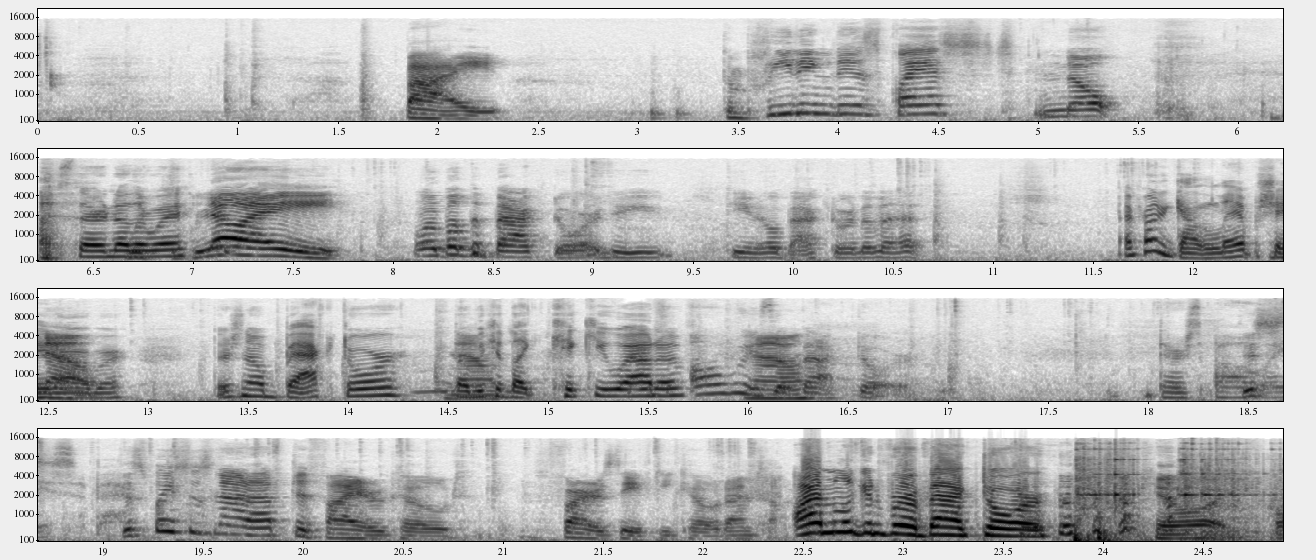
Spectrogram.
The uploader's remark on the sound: (Headphone Warning). Keep your headphones off, or very quiet, for this episode. Something happened to our recorders.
